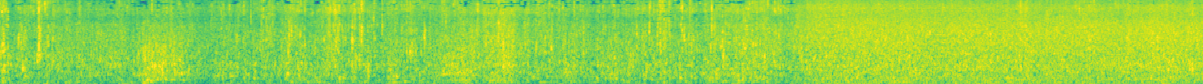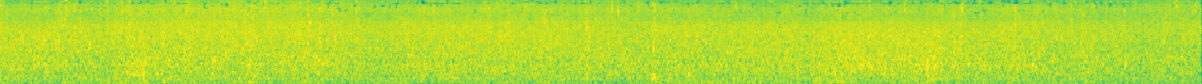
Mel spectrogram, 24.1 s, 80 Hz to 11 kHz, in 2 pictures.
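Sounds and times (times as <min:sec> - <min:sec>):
sea waves washing onto shore: 0:07.9 - 0:24.0
low rumble: 0:08.0 - 0:15.5.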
